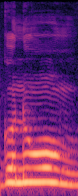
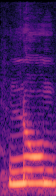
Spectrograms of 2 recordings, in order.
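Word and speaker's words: gnome: हम क्या इसको पढ़ेंगे गनोम गनोम तो नहीं पढ़ेंगे नोम पढ़ेंगे क्लियर है फॉरेन फॉरेन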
